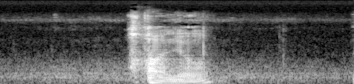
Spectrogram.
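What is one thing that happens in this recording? A young man briefly replies in a soft voice.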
